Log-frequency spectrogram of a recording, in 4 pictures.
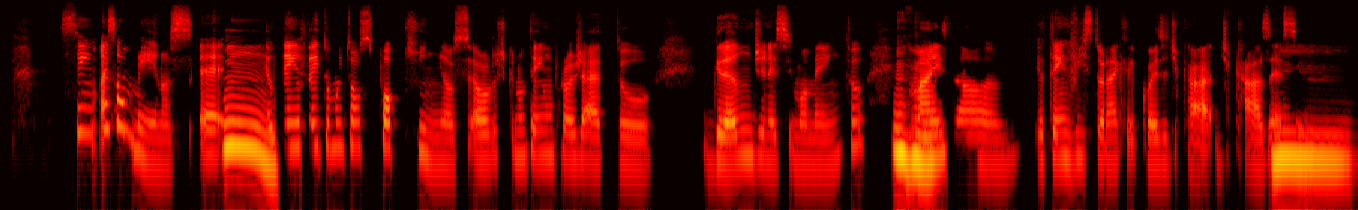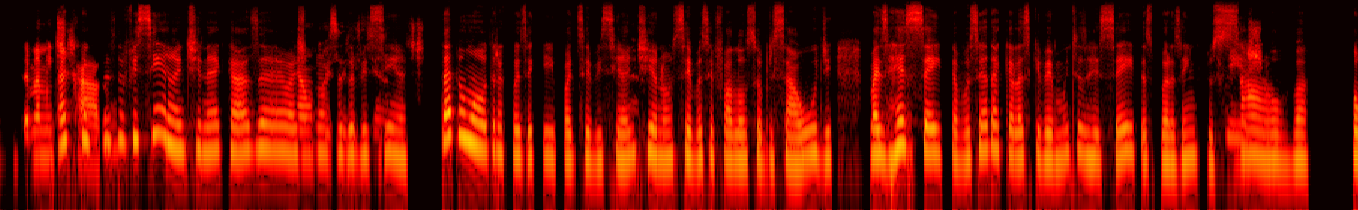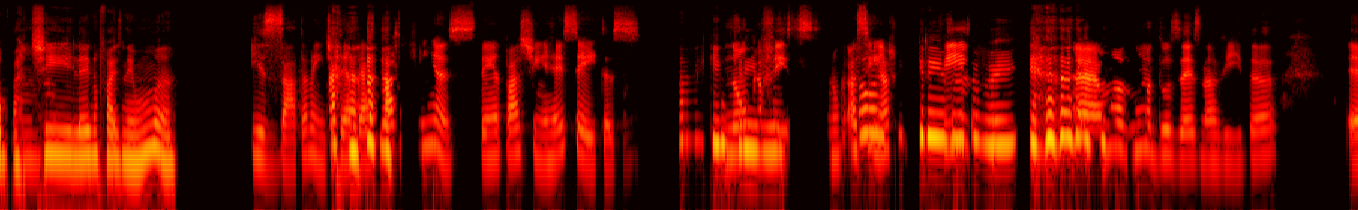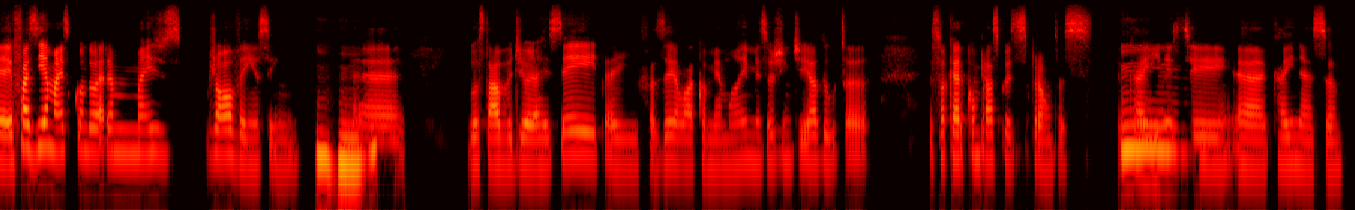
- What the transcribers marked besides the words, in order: laugh; laugh
- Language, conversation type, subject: Portuguese, podcast, Como você equilibra o tempo de tela com a vida offline?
